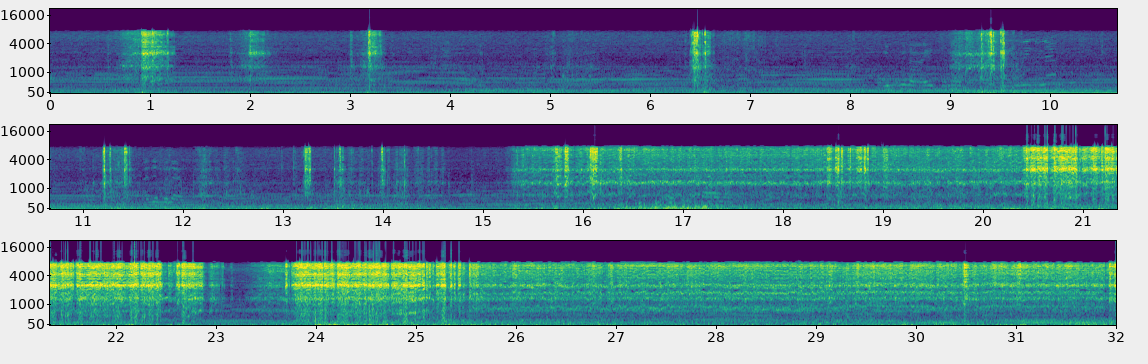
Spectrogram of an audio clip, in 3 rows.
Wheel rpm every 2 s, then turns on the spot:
20, 10, 0, 10, 20, 20, 20, 40, 160, 160, 160, 120, 160, 220, 220, 230.
10-14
